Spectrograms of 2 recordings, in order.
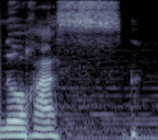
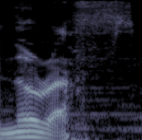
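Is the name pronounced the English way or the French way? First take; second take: French; English. First: The name is said with a French pronunciation. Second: The name is said with an English pronunciation. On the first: "En français, c'est Norath" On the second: "en anglais, c'est Norath"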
